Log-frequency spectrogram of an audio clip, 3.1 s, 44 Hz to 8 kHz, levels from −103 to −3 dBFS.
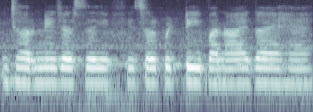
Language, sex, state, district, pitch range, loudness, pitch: Hindi, female, Chhattisgarh, Raipur, 170-175 Hz, -14 LUFS, 170 Hz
